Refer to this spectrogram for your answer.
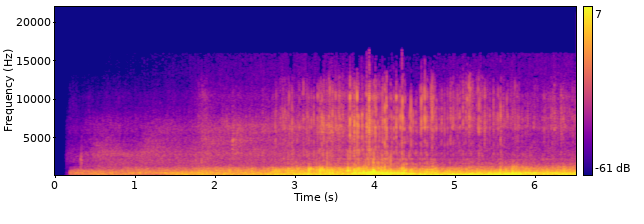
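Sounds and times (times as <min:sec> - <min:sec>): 
curling stone sliding on ice: 0:01.8 - 0:06.4.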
